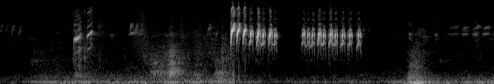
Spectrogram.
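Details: Busy, tight chattering from a flamboyan: scattered high chips build into two fast bursts of pulsed notes, broken by a short silence, with low hum and a thump underneath.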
